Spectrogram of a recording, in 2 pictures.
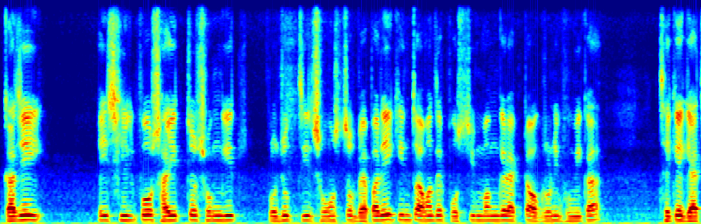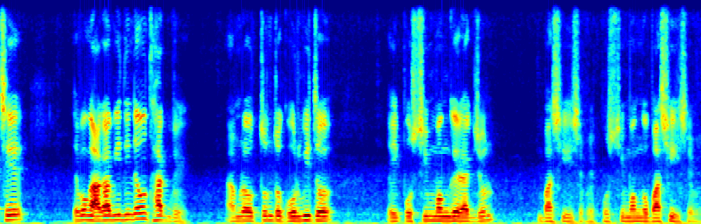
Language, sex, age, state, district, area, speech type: Bengali, male, 60+, West Bengal, Paschim Bardhaman, urban, spontaneous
